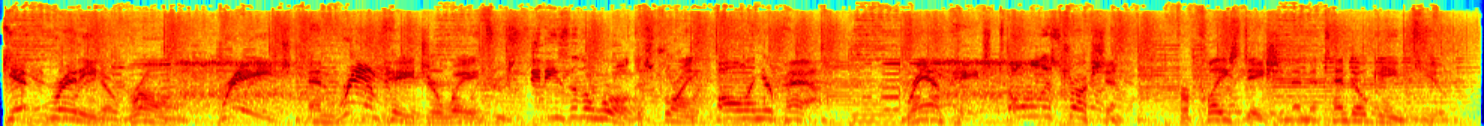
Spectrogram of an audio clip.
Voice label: Video Game Commercial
